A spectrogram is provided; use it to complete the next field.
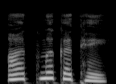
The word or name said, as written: ಆತ್ಮಕಥೆ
